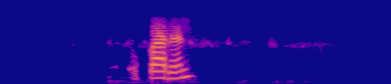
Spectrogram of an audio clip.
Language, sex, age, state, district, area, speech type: Santali, female, 30-45, West Bengal, Uttar Dinajpur, rural, conversation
